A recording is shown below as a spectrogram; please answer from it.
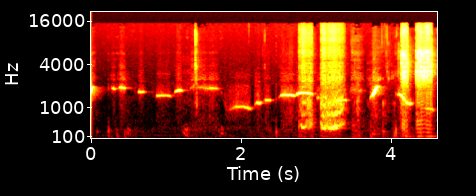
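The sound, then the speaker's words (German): A man whistles a tune to himself after work, a master carpenter in good spirits: a clear melody of short, varied notes. Later come loud, breathy hissing bursts between the whistled notes. “Und da hat er nach Feierabend vor sich hingepfiffen.”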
